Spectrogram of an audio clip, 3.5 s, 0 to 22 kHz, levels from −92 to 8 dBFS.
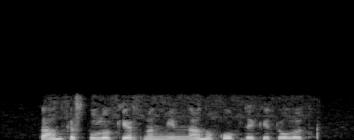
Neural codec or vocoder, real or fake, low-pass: none; real; 7.2 kHz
